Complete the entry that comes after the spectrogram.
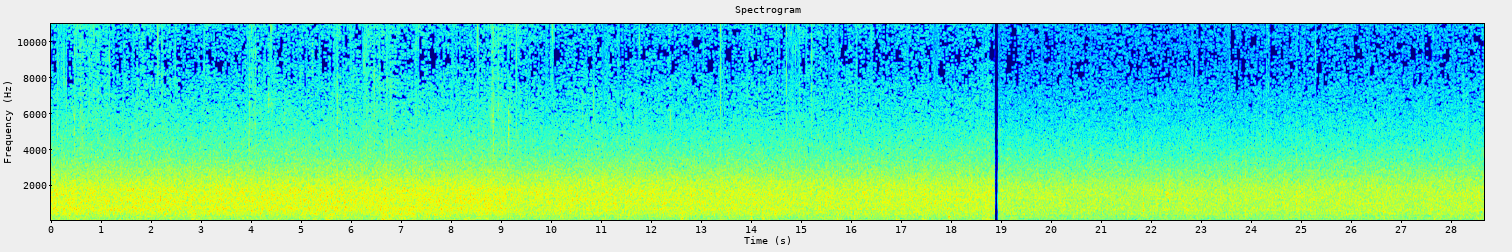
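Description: Steady rain falling on a silnylon tarp overhead, an even patter with water running off its edge. The sound breaks off for an instant about two-thirds of the way through.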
